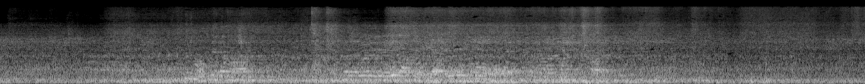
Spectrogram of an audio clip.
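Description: Indistinct chatter of several people over a steady rumbling background noise that swells for a few seconds in the middle.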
